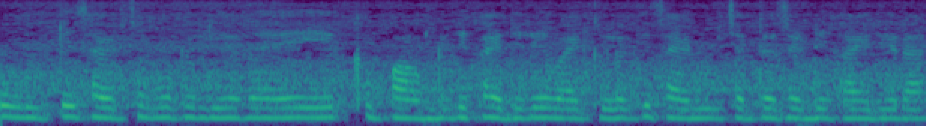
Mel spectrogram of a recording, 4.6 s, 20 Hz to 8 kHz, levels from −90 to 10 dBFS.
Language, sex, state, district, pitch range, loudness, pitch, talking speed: Hindi, female, Chhattisgarh, Kabirdham, 220-235 Hz, -31 LUFS, 230 Hz, 270 wpm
